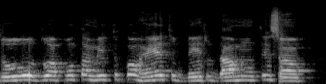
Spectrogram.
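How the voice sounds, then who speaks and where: The man's voice is high-pitched and shows typical pitch movement. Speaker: maintenance planning engineer, guest speaker. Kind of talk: online lecture.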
